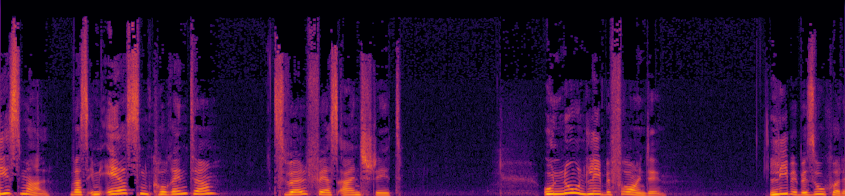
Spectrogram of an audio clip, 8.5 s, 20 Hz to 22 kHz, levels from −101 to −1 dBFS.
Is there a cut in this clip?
no; 0 cuts

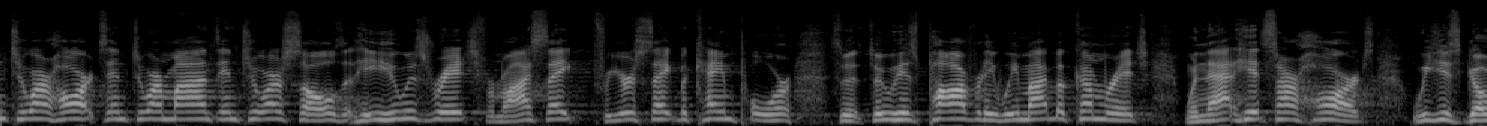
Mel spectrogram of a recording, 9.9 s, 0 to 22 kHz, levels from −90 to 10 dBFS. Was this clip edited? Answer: no; 0 cuts

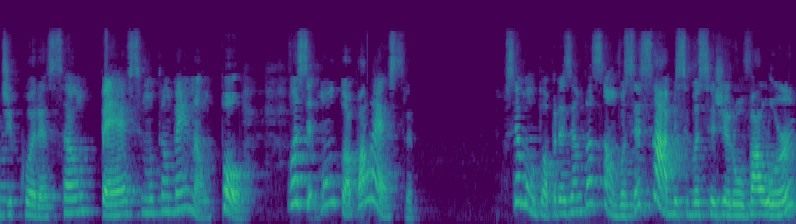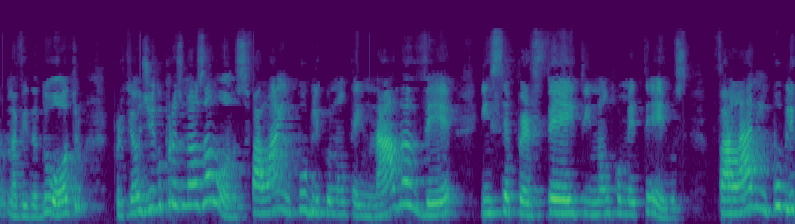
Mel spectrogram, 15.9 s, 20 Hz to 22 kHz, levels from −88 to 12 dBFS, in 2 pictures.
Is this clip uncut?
yes; 0 cuts

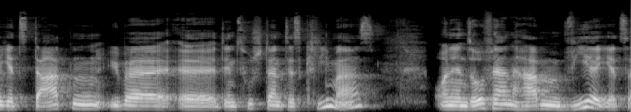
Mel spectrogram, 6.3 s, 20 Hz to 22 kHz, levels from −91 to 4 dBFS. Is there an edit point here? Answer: yes; 1 cut; at 4.3 s

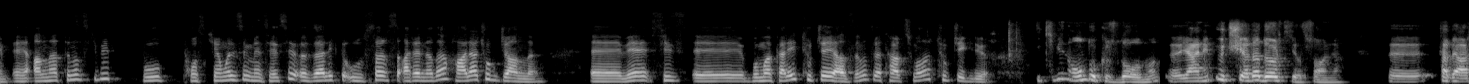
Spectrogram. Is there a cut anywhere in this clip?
yes; 2 cuts; at 10.3 s, 11.6 s

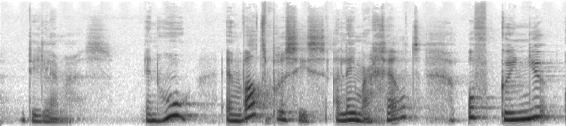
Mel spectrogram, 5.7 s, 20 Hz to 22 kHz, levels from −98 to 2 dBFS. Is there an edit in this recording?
yes; 1 cut; at 1.4 s

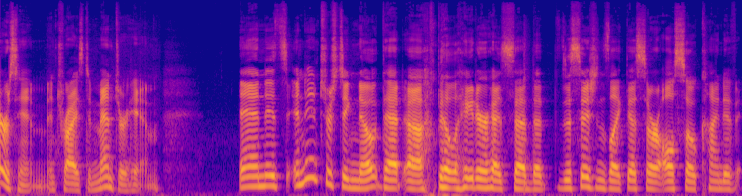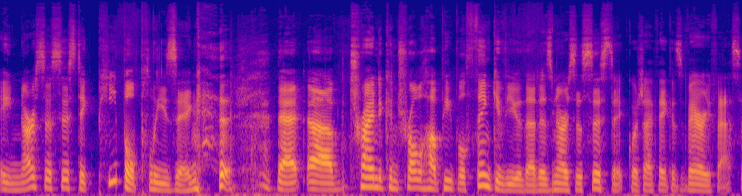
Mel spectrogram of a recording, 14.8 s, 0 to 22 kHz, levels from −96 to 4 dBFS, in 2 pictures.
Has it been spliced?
yes; 1 cut; at 12.9 s

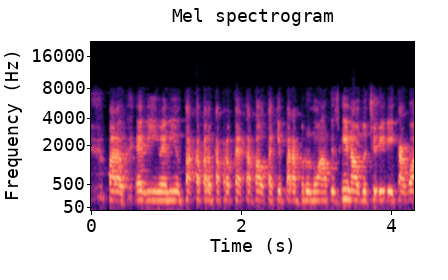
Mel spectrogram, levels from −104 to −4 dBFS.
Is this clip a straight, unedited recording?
no; 2 cuts; at 1.6 s, 3.3 s

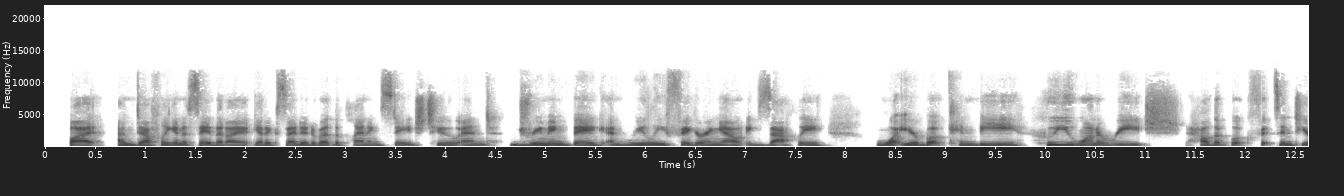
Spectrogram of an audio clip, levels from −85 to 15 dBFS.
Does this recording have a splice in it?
yes; 1 cut; at 11.4 s

